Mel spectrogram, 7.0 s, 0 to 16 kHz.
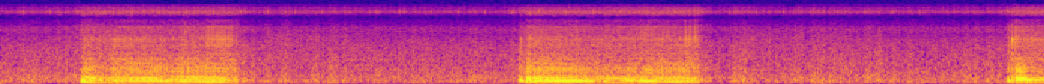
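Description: Loud, buzzing snores about three seconds apart, roughly 20 a minute; snoring in a sleeping older cat.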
